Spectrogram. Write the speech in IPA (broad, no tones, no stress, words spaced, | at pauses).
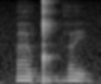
ao̯ɡ͡ǃɐ bʱɐe̯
